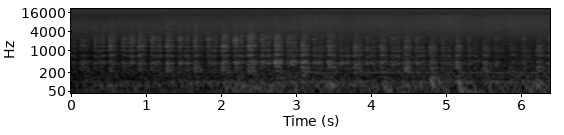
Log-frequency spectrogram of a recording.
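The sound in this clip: A dog pants rapidly and steadily, with many quick, rhythmic breaths at an even loudness throughout and no voices.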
